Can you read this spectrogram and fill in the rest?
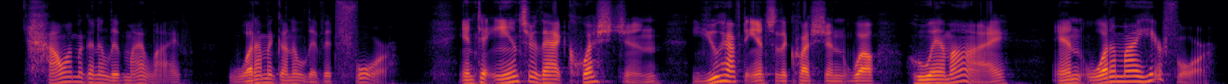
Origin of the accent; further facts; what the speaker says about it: Missouri, United States; When I grew up in Missouri, and my brothers and I joined the Boy Scouts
